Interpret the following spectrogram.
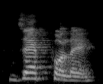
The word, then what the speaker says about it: zeppole: Teresa, is it Zappole? Zappoli? I'm not sure if I'm pronouncing it right. Basically, it's deep fried choux pastry, Italian donuts. Zeppole. Zeppole, there you go, the correct pronunciation.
